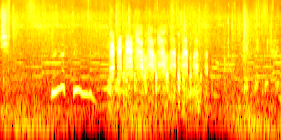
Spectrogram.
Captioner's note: men laughing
